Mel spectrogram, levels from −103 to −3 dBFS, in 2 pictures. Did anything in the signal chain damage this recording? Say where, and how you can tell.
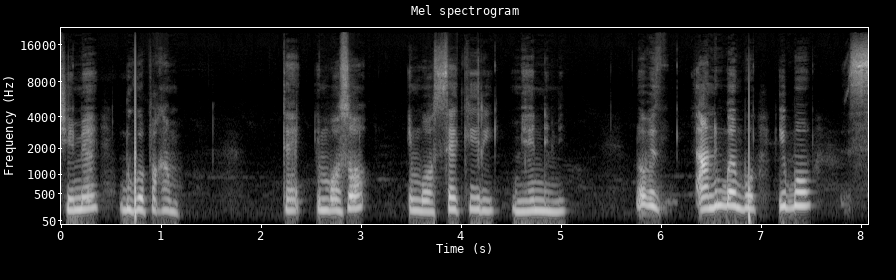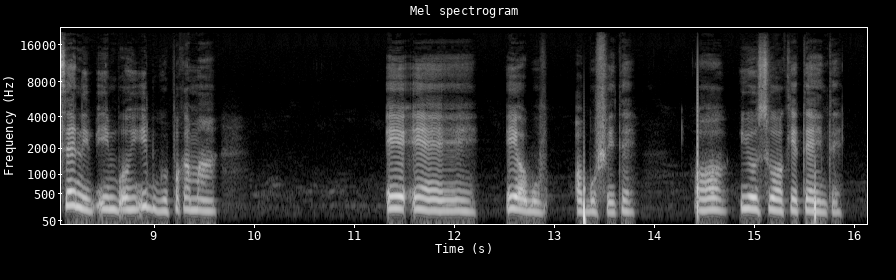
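Yes. Loud pops occur at 0.74, 6.88, 13.30, 14.43 and 15.61 s. Each is one sharp burst of about 23 ms, about 20 dB above the speech, which carries on beneath. The likely cause is a voltage spike in the analogue wiring, such as a faulty plug.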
